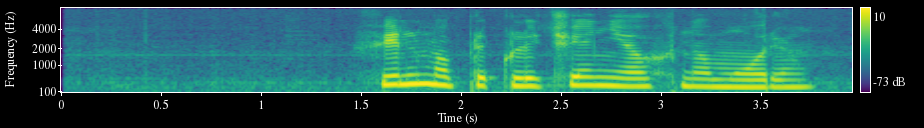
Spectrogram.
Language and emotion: Russian, neutral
